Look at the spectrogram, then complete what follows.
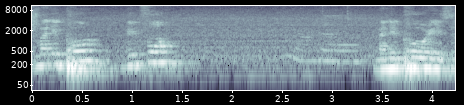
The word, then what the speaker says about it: Manipur: - like 24 before many poor is like Singapore you know that the pronunciation the Sun is like Singapore and yeah 24 and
